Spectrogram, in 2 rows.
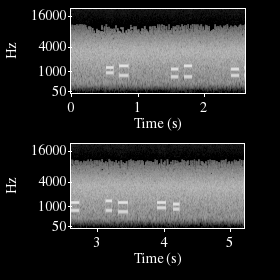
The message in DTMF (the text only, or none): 06 13 45 62 07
